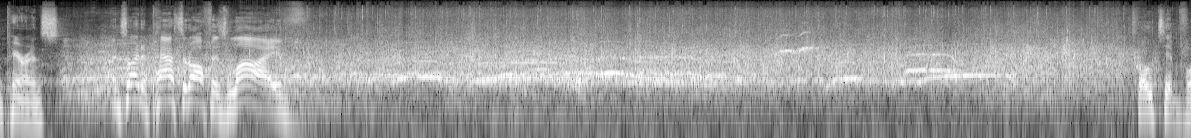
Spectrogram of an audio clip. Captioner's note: cheers and applause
